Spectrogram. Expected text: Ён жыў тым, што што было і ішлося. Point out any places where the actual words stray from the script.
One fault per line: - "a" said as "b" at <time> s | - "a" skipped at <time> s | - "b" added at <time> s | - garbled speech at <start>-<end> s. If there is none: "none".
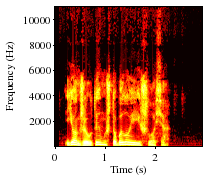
- "што" skipped at 1.3 s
